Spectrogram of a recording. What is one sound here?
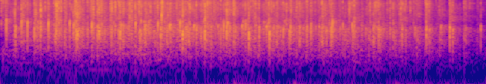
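A crowd claps loudly in steady applause.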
